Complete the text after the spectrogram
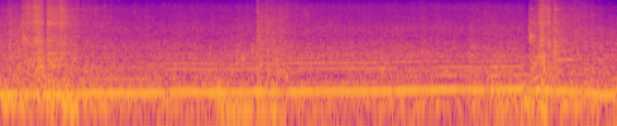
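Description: Tall crop stalks thrash against a car.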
